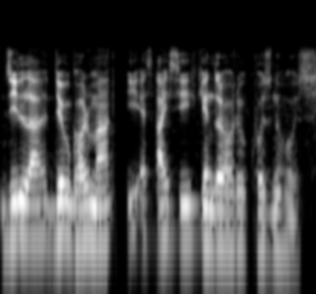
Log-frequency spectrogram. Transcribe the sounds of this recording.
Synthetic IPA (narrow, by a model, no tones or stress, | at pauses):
d͡zilːad̪ewɡʱʌrmaiesajsikend̪ɾʌɦʌɾukʰod͡znuɦos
